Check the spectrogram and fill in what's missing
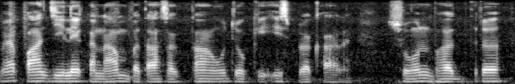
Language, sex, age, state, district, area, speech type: Hindi, male, 18-30, Uttar Pradesh, Sonbhadra, rural, spontaneous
